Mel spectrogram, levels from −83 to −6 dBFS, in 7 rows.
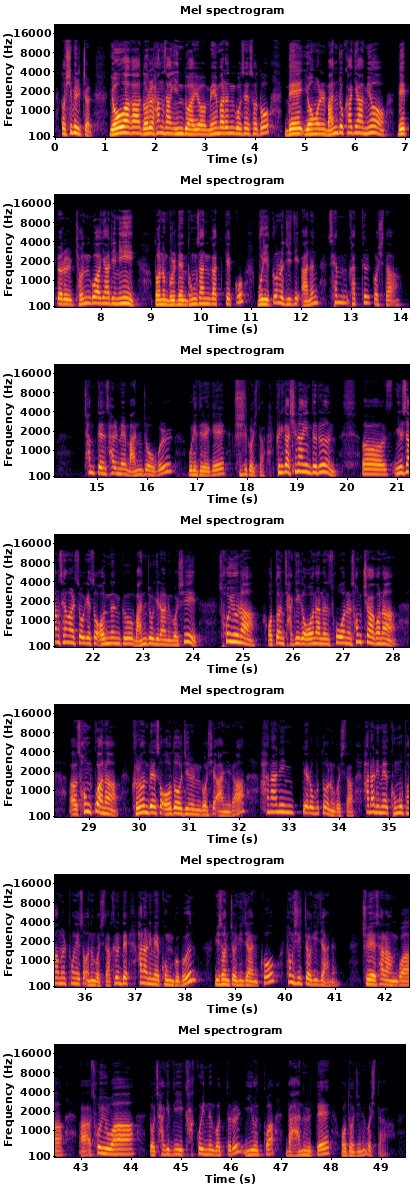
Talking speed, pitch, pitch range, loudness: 275 characters per minute, 180 Hz, 155-205 Hz, -23 LUFS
